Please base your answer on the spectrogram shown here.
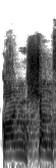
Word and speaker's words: conscience: इसका pronunciation कॉन्शियंस होता है, कॉन्शियंस, ठीक है।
